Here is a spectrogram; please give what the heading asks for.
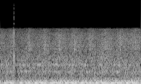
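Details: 1993 3/4-ton truck with 460 V8, idling: even lifter tick over steady idle from new lifters on a known bad cam, not exhaust (exhaust repaired); misfires and bogs in third gear; cam replacement planned.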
